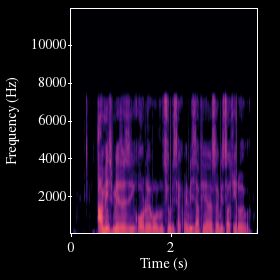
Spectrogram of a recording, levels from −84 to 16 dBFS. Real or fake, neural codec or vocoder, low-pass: fake; codec, 16 kHz, 4 kbps, X-Codec, HuBERT features, trained on balanced general audio; 7.2 kHz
